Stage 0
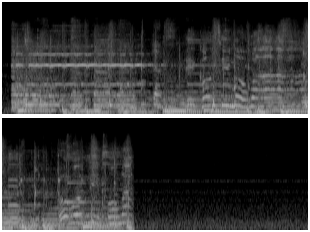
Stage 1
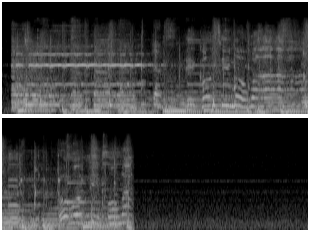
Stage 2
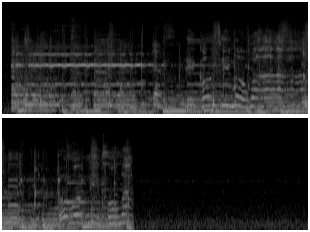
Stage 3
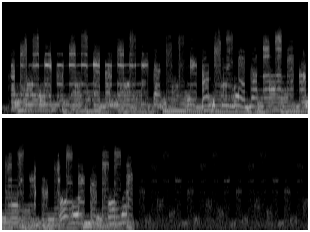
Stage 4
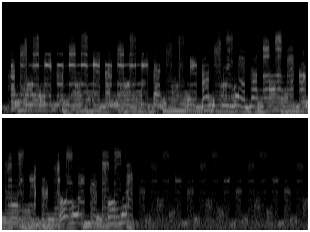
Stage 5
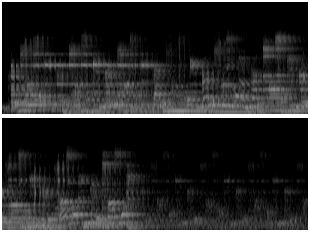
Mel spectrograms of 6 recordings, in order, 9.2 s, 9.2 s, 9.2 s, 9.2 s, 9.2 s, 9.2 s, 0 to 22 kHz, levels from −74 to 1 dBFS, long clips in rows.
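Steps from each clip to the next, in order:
bass shelf 120 Hz -5 dB; trim +2.5 dB
compression 2:1, threshold -30 dBFS, peak gain reduction 5.5 dB; trim -7 dB
step-sequenced low-pass 11 Hz 260–5800 Hz
compression, threshold -39 dBFS, peak gain reduction 13 dB; trim +2.5 dB
feedback delay 74 ms, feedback 59%, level -4 dB

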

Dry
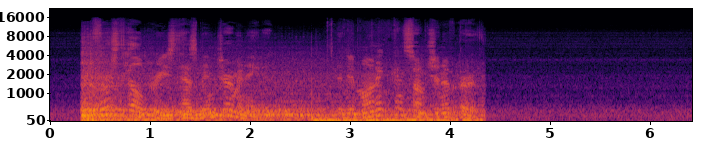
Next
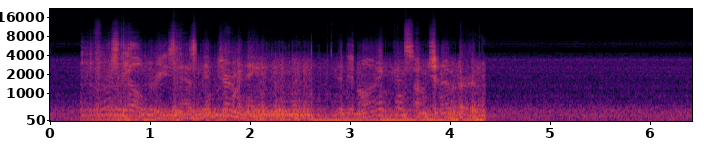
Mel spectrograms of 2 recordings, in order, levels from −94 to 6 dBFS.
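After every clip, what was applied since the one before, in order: local Wiener filter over 9 samples; compressor with a negative ratio -28 dBFS, ratio -1; high-order bell 3.7 kHz +14.5 dB; trim -6 dB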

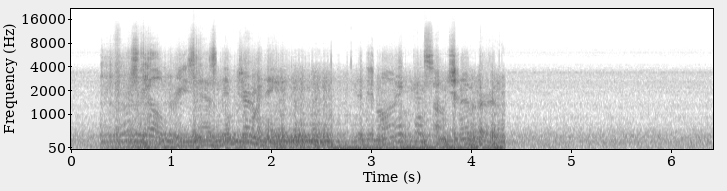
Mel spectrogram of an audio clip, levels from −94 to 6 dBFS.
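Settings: endings held to a fixed fall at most 490 dB/s; trim -4 dB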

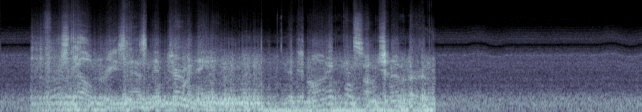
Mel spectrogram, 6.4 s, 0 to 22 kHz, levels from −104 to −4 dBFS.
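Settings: warped record 45 rpm, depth 100 cents; trim +9 dB

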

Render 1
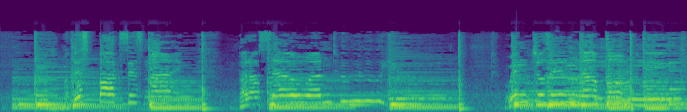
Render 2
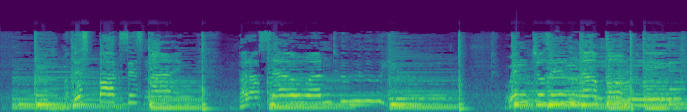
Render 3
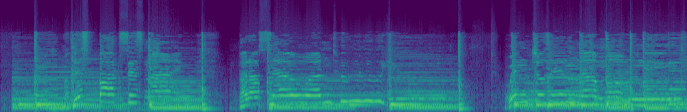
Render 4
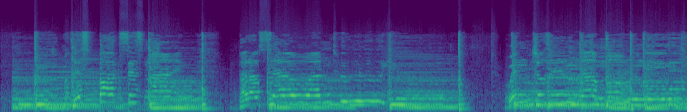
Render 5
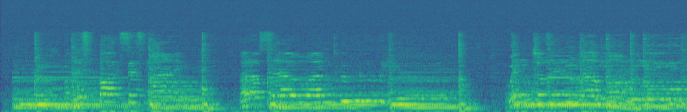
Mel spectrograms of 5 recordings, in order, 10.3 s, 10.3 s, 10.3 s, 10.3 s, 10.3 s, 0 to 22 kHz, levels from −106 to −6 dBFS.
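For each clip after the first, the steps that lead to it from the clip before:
no audible change
compression 5:1, threshold -25 dBFS, peak gain reduction 8.5 dB; crossover distortion -54 dBFS; trim -8.5 dB
flange 1 Hz, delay 4.8 ms, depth 7 ms, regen +45%; trim +3 dB
in parallel at -11.5 dB: word length cut 8-bit, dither triangular; on the sum: simulated room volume 400 m³, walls furnished, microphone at 2.3 m; trim +5 dB

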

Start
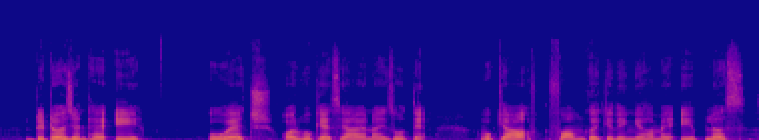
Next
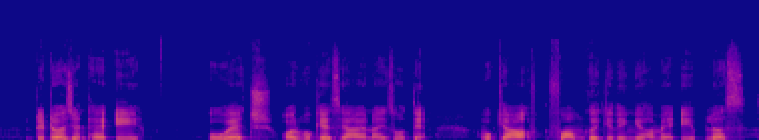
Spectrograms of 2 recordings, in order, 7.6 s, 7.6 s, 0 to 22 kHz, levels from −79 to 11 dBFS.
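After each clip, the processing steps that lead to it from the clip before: elliptic high-pass 510 Hz, stop band 80 dB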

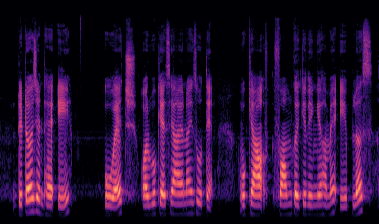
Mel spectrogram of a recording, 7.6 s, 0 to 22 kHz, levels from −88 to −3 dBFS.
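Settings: bass shelf 480 Hz +6 dB; trim +3 dB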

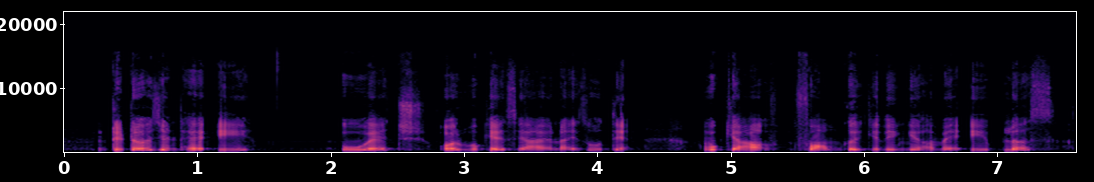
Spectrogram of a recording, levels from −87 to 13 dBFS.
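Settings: transient shaper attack +9 dB, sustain -6 dB; level held to a coarse grid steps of 10 dB; trim -2 dB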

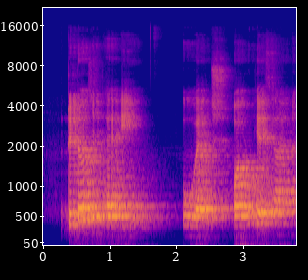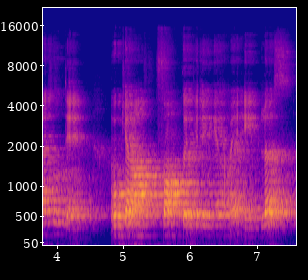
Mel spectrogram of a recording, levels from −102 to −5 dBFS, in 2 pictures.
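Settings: reverberation RT60 1.2 s, pre-delay 42 ms, DRR -2.5 dB; trim -6.5 dB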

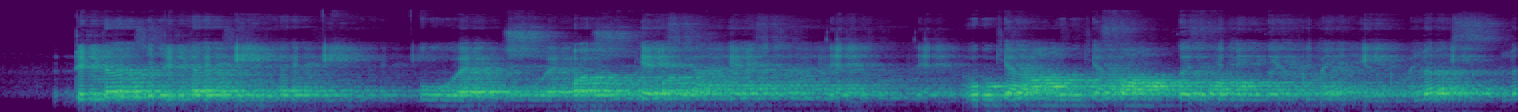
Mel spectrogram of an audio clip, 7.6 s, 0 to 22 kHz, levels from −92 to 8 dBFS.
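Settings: feedback delay 440 ms, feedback 17%, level -5 dB; trim +5.5 dB

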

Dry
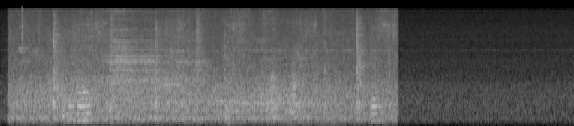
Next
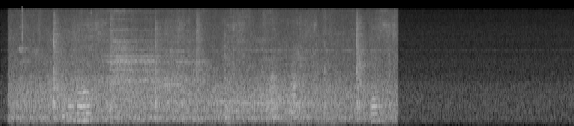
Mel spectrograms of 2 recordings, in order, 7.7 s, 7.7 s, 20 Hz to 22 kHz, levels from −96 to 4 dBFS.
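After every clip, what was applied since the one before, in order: peaking EQ 120 Hz +10 dB 0.26 oct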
